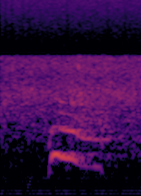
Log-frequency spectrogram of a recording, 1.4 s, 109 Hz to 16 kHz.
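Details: A deep, clear hoot from a Eurasian eagle-owl pair at a nest in Estonia, a male and a female on a live nest camera in March 2022; a single short hoot that dips slightly, over faint background hiss.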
